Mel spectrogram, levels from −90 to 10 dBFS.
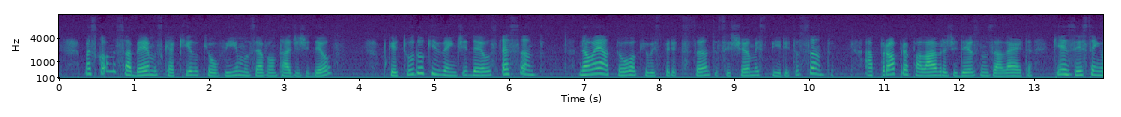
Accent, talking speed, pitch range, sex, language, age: Brazilian, 180 wpm, 185-230 Hz, female, Portuguese, 20-39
